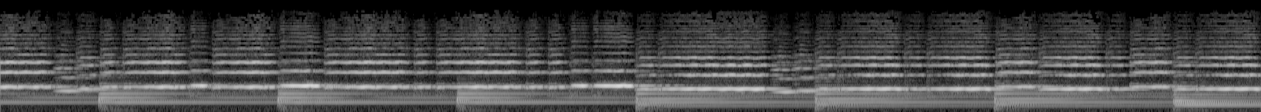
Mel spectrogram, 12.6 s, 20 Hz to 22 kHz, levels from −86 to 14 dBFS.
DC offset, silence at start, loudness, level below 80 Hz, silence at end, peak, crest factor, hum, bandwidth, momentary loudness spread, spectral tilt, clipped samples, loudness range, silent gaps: under 0.1%; 0 s; -14 LUFS; -66 dBFS; 0 s; 0 dBFS; 14 dB; none; 14 kHz; 10 LU; -1.5 dB/octave; under 0.1%; 3 LU; none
